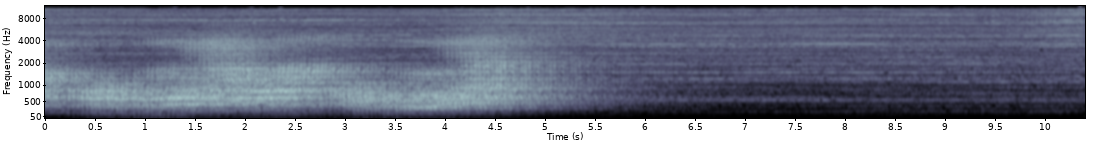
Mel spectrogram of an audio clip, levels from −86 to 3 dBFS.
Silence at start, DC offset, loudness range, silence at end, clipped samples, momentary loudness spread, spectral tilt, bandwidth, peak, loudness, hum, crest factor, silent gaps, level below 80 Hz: 0 s; under 0.1%; 8 LU; 0 s; under 0.1%; 10 LU; 1.5 dB/octave; 12 kHz; -6 dBFS; -21 LUFS; none; 18 dB; none; -82 dBFS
